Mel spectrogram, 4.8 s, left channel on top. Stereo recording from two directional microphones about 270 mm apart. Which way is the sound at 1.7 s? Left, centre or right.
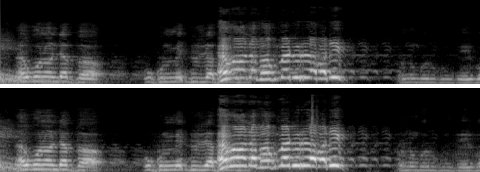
Right.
